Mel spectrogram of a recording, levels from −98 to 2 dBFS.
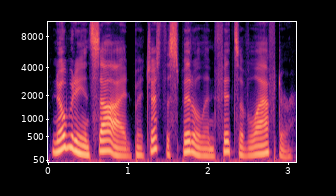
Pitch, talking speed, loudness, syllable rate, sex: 165 Hz, 195 wpm, -17 LUFS, 5.3 syllables/s, female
